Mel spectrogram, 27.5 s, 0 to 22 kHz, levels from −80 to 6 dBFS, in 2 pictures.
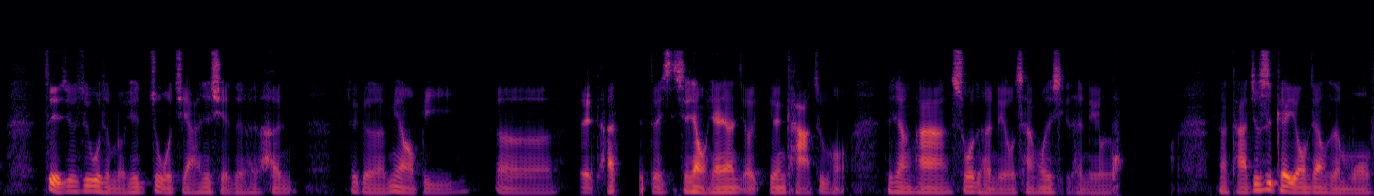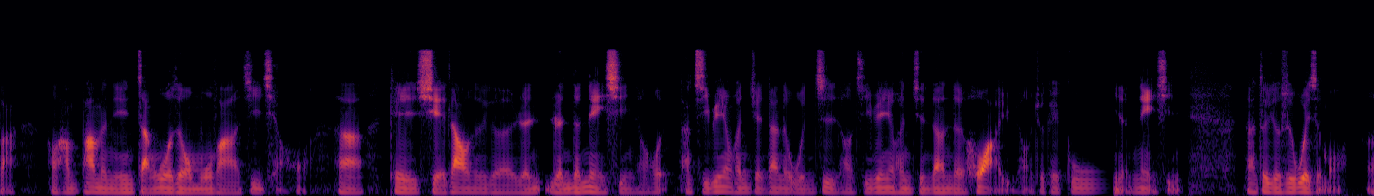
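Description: Speech, with three kinds of network fault. Short concealed packet loss appears as three brief smears or wobbles at 5.78, 5.92 and 6.05 s, each about 30 ms, where the decoder extends the preceding sound and blends back. Unlike the robotic stretch, each is isolated. A long network dropout, likely from the connection stalling, follows at 6.13 to 6.43 s and recurs at 11.18 to 11.74 s and 24.58 to 24.91 s. The last sound is stretched into a fading buzz and gives way to silence for about 0.15 s and 0.43 s in the first two. The third fills its whole gap with concealment and has no silence. Speech then resumes with material missing. Repeated packet loss (robotic sound) runs from 10.57 to 11.15 s, with four holes of up to 66 ms patched in quick succession, making the speech choppy rather than briefly blurred. The audio is band-limited to 8 kHz, which fits a wideband call codec such as G.722.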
